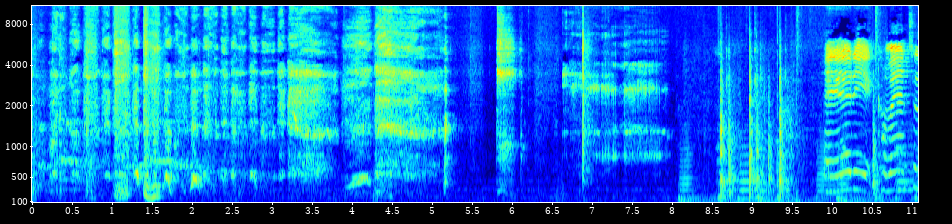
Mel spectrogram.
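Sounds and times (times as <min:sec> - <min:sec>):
person gasping and crying out: 0:00.0 - 0:05.3
heavy breathing: 0:00.0 - 0:08.0.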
